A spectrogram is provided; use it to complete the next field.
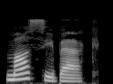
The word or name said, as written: mossyback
